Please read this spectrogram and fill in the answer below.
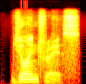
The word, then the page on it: jointress: British English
